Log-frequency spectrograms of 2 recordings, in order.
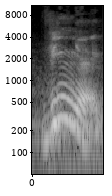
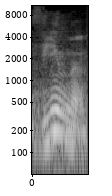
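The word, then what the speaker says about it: Viña: vamos começar falando do Matias vinha jogador ou Vina como você quiser pronunciar muita gente pronuncia dessas duas formas um jogador uruguaio de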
